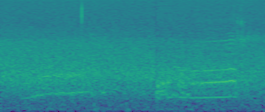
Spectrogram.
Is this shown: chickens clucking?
yes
